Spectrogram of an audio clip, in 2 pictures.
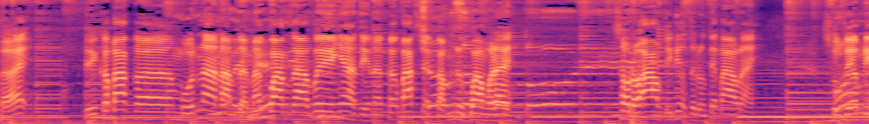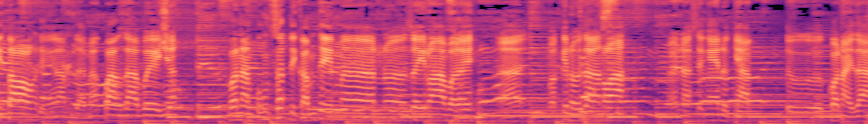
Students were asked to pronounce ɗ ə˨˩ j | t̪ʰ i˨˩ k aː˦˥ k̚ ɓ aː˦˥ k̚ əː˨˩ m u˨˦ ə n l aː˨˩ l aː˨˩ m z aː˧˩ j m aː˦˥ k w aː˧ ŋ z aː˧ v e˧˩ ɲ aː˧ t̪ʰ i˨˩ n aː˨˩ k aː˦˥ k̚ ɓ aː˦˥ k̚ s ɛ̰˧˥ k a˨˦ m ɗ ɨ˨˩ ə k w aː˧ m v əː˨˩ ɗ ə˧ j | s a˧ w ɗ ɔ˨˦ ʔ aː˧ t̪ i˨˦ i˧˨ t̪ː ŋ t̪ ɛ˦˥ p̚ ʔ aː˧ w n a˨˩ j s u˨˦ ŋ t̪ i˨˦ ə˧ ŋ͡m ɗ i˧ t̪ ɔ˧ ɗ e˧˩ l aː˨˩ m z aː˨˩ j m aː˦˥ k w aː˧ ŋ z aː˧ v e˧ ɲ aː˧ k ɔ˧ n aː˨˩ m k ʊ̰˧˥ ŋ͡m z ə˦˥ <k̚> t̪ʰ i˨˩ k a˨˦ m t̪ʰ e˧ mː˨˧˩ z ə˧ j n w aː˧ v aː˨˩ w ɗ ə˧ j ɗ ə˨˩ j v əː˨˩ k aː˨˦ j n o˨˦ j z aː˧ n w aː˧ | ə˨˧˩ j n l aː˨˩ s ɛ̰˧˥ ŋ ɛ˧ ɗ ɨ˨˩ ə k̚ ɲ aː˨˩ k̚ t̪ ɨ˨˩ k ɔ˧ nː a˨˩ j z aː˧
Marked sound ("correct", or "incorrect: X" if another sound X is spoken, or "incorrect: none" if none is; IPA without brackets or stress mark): incorrect: t̚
